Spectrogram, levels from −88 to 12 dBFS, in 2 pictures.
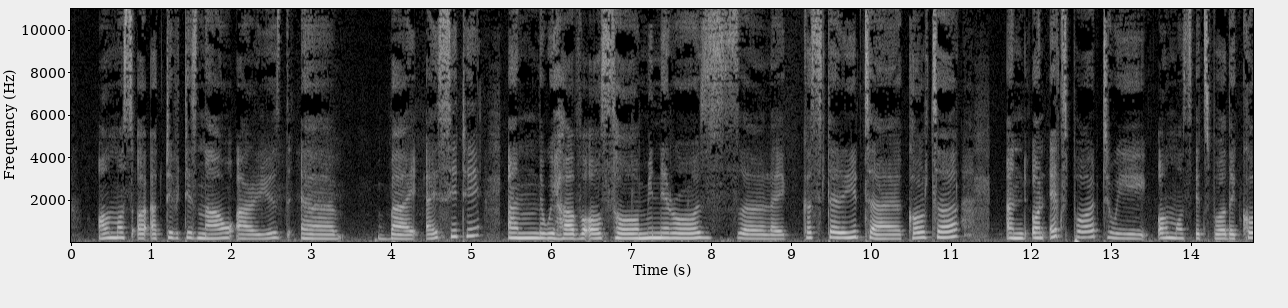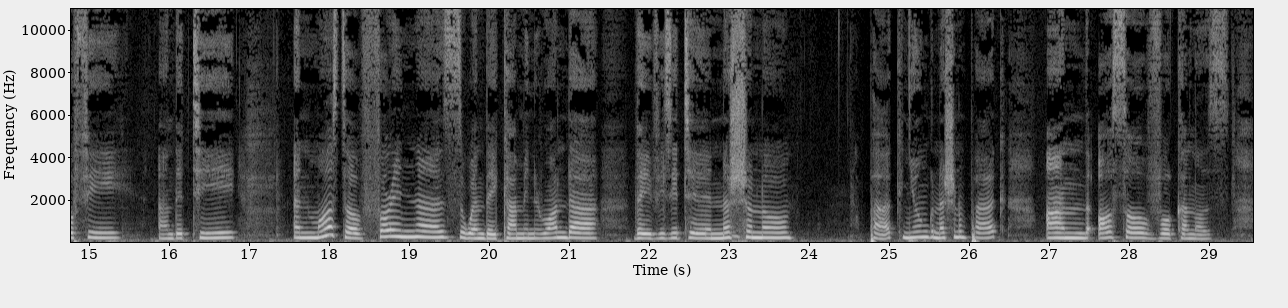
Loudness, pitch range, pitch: -17 LUFS, 215-245 Hz, 230 Hz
